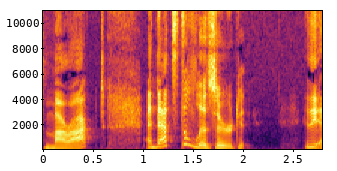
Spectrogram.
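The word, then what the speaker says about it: Smaragd: that is smell and most of us say smart because we don't know any better Smar AGD but it's actually pronounced marked and that's the lizard it hangs out in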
